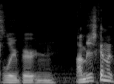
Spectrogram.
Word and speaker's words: Louboutin: gotta say it correctly I'm tempted to say Louboutin but it's Louboutin I'm just gonna call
